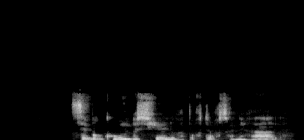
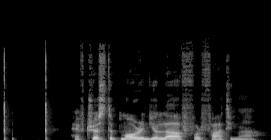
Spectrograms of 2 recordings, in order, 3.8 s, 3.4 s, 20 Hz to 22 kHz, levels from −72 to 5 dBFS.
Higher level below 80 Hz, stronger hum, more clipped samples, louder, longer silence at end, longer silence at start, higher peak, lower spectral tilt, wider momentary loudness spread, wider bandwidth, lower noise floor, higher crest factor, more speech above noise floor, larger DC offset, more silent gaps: first, -50 dBFS vs -60 dBFS; neither; neither; first, -16 LUFS vs -19 LUFS; first, 0.35 s vs 0.2 s; first, 0.9 s vs 0.05 s; about the same, -2 dBFS vs -2 dBFS; about the same, -4.5 dB/octave vs -4.5 dB/octave; second, 10 LU vs 14 LU; second, 7.8 kHz vs 16 kHz; first, -75 dBFS vs -47 dBFS; about the same, 16 dB vs 18 dB; first, 59 dB vs 28 dB; neither; neither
